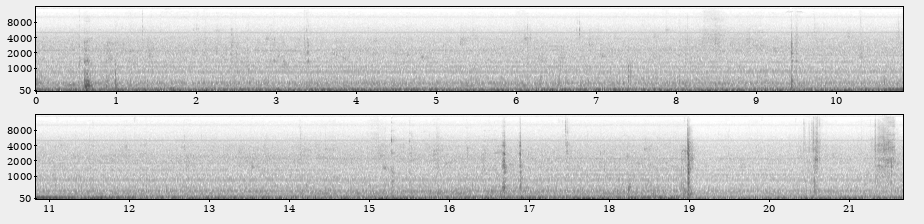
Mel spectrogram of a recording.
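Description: Chewing and eating sounds, with occasional sharp clinks of a metal spoon and fork against a ceramic plate, over a steady low hum.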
